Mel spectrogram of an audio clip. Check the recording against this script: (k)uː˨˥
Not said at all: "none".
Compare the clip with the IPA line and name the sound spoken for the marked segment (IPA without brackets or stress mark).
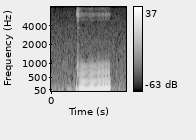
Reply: k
